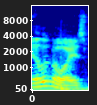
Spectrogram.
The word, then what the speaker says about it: Illinois: Illinois, presenting the key to the city of... – The S is silent.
